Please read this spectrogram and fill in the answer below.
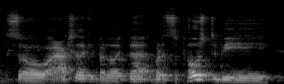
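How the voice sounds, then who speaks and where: A man chatting casually and unscripted as an amateur guitarist, halting and self-critical as he thinks aloud. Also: fairly low pitch. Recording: roomy, distant mic, loud guitar. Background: acoustic guitar playing.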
